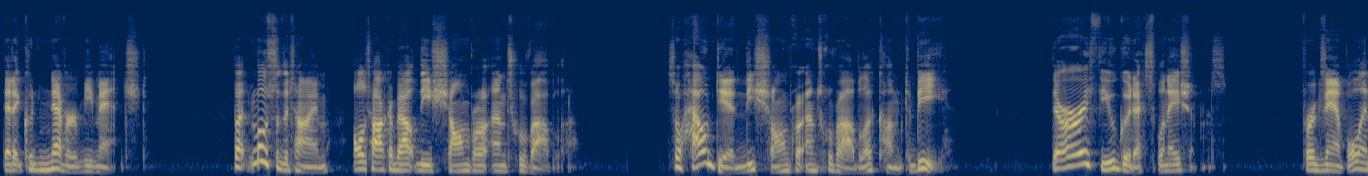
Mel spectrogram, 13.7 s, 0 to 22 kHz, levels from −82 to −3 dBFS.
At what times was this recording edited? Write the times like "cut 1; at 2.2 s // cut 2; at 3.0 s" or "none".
cut 1; at 3.7 s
